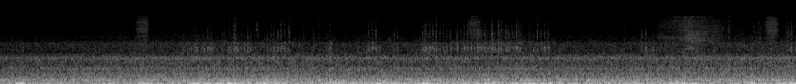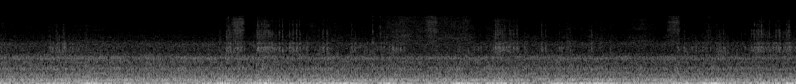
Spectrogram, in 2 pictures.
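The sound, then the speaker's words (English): A car drives along a rough road in Tonopah that is broken by freezing and under repair, its steady low engine and tire rumble broken by scattered rattles and jolts as it bounces over bumps. The noise is continuous, with no talking. “The road is bouncing us around here.”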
